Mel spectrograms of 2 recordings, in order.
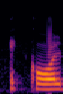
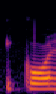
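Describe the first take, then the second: First: इकॉल said with an "e" sound at the start, as eh-kol; इकॉल opened on a clear "eh", like French école; correct pronunciation. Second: इकॉल said with a plain "i" sound at the start, as ih-kol; इकॉल with a short "ih" opening, the way not to say it; wrong pronunciation. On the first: Teacher giving students the right reading, इकॉल with "eh". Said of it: "इकॉल pronounce करेंगे". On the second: Teacher showing students the wrong reading, इकॉल with "ih". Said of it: "इकॉल नहीं". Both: Shown as a demonstration.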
